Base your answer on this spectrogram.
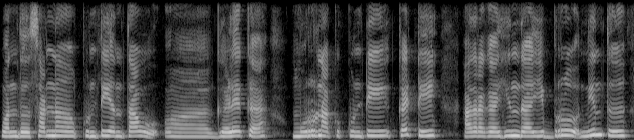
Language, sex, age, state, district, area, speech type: Kannada, female, 30-45, Karnataka, Gadag, rural, spontaneous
